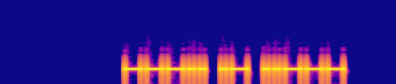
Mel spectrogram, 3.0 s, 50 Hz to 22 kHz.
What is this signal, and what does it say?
Morse code, heard as a keyed tone, about 29 wpm, 700 Hz. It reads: 8A2
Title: Common Cut Numbers - 3-Digit 30wpm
